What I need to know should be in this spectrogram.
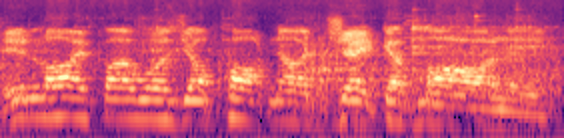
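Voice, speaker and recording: A man's voice: fairly high pitch, slow, noisy background. A man playing the solemn, accusing ghost of a dead business partner in a student radio drama, speaking in a declamatory way. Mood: solemn, stern. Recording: dull, distant-miked radio play recording.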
